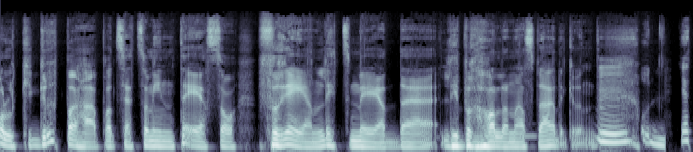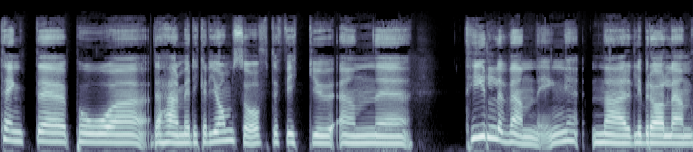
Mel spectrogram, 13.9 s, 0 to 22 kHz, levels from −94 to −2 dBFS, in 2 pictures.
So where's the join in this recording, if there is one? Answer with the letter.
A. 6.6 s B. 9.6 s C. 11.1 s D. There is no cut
A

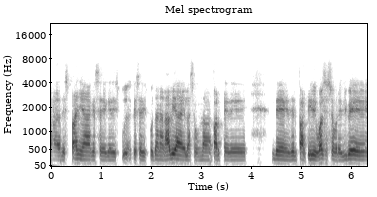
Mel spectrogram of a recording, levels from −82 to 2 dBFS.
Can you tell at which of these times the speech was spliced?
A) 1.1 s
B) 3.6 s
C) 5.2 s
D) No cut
D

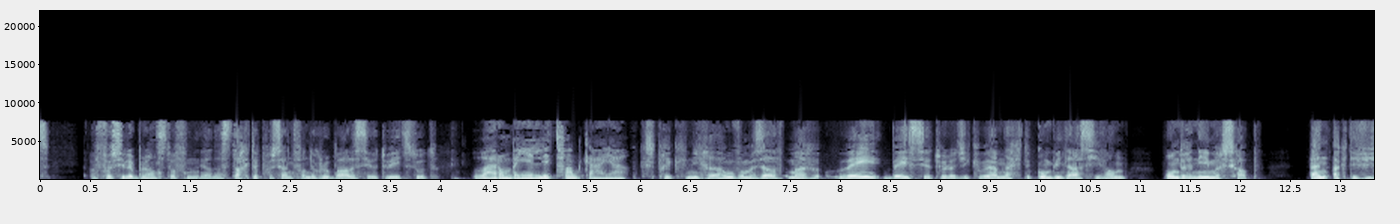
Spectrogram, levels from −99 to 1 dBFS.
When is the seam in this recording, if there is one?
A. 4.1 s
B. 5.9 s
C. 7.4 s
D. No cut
A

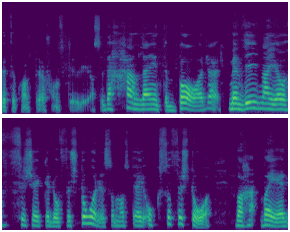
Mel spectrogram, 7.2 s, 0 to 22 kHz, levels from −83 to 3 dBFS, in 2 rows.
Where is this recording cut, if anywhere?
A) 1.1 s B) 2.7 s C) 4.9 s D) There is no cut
B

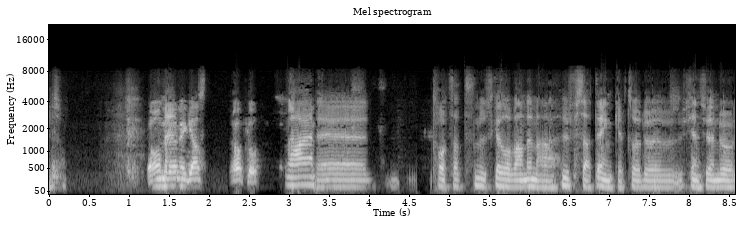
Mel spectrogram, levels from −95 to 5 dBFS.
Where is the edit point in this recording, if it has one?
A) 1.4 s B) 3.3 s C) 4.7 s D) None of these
B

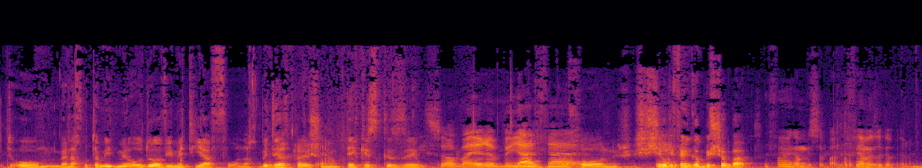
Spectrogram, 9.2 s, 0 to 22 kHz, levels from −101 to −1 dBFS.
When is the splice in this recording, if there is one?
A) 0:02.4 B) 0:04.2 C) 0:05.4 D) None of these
B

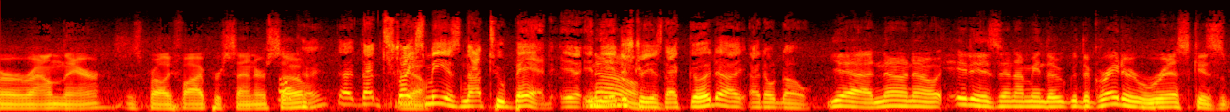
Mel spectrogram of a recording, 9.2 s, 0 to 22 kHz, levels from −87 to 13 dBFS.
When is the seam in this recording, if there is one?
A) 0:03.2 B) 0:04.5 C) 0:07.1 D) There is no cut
C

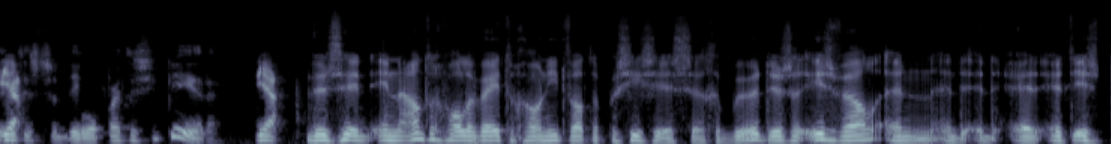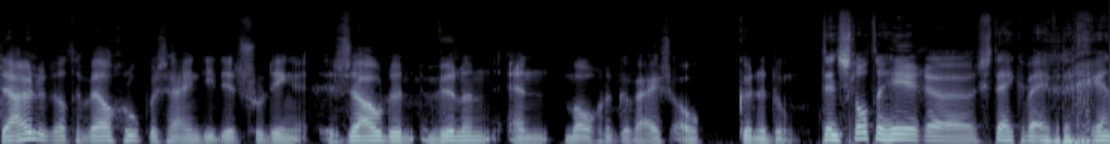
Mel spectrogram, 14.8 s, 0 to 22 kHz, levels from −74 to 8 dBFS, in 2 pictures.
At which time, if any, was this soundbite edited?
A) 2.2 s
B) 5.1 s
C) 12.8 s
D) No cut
C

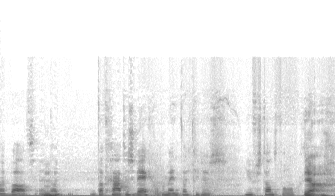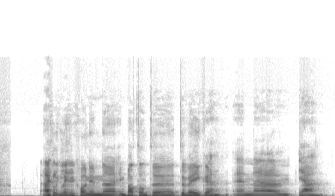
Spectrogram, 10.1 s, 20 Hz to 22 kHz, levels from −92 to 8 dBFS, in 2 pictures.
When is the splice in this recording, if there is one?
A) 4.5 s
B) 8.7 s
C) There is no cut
C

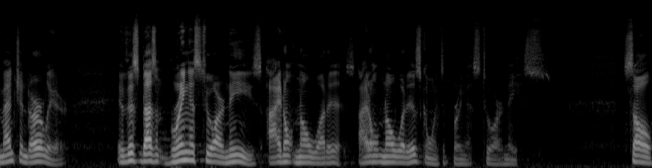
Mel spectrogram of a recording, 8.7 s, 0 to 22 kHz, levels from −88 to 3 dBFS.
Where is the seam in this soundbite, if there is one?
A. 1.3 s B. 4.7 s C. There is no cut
C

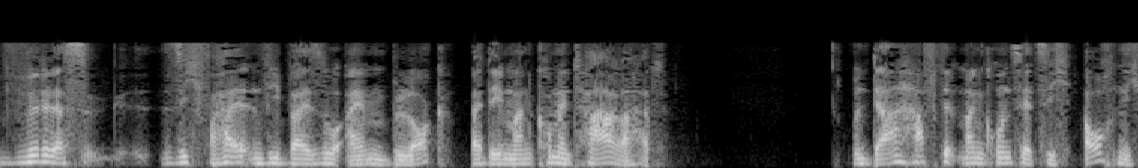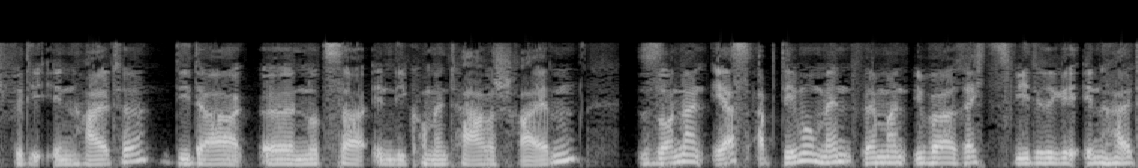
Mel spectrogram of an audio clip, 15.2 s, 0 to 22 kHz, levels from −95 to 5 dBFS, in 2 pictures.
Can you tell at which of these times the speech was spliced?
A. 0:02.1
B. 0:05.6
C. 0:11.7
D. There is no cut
C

